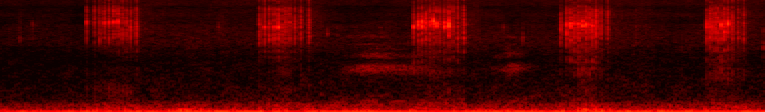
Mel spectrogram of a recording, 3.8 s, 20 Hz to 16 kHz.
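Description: Quiet ratcheting clicks from a 120-click rotating dive-watch bezel on a Steeldive 1971 Sumo homage, coming in short clustered bursts about once a second, close but soft against a hushed background.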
